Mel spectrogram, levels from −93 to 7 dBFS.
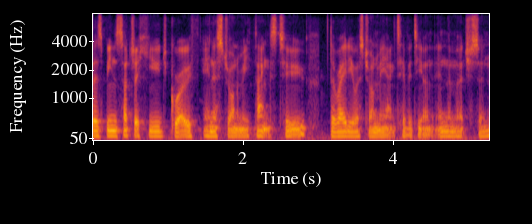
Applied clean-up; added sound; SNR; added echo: none; none; none; none.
